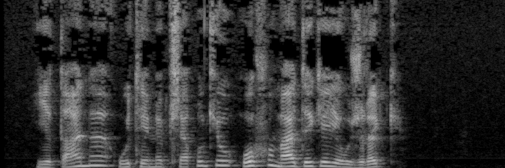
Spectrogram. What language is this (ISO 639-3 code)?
kbd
